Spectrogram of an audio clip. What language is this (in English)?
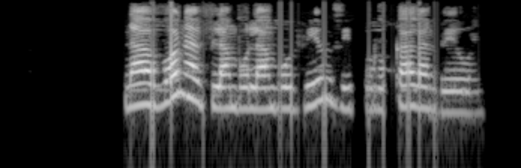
Taita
